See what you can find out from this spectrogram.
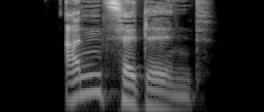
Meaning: present participle of anzetteln
- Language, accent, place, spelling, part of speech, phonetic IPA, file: German, Germany, Berlin, anzettelnd, verb, [ˈanˌt͡sɛtl̩nt], De-anzettelnd.ogg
